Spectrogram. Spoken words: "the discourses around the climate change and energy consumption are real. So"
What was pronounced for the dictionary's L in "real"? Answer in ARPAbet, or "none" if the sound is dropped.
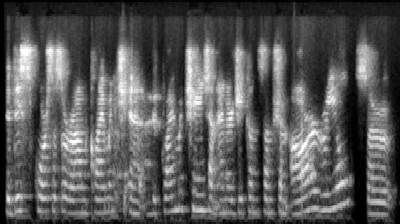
L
